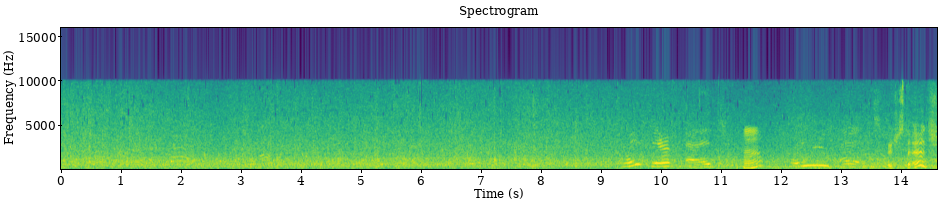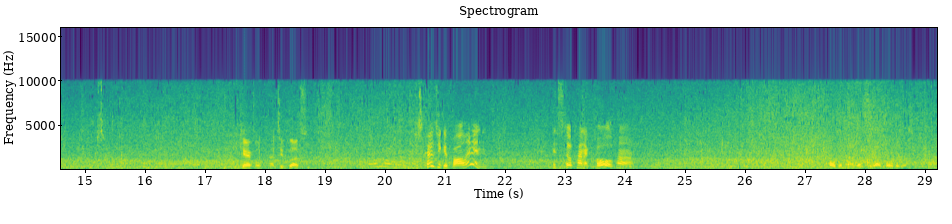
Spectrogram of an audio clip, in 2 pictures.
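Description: Waves wash and splash against rocks close by.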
